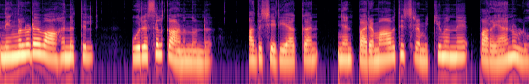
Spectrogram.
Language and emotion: Malayalam, sad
